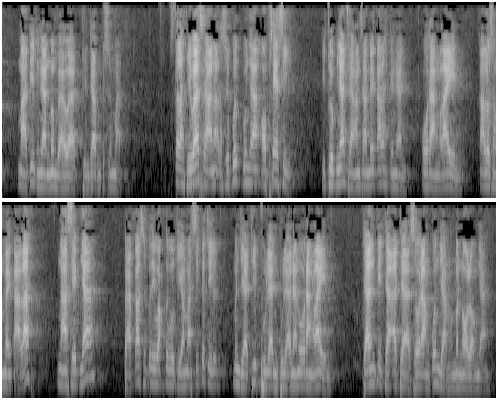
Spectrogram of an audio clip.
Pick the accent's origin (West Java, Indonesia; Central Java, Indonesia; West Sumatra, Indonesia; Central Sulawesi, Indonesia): Central Java, Indonesia; Surakarta; born there; umur 66 tahun, lahir di Solo dan tinggal di Noto Sumen.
